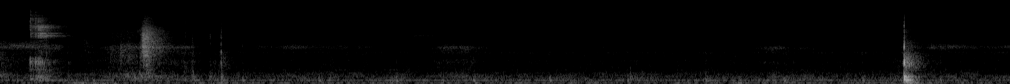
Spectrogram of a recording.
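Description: Quiet small-room tone with a faint steady hum, broken by a couple of light taps in the first two seconds and one sharp tap about nine seconds in.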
